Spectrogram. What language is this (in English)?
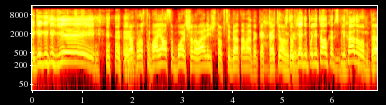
Russian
